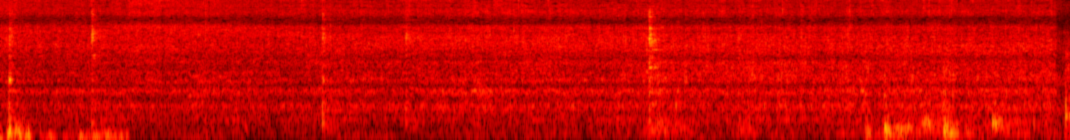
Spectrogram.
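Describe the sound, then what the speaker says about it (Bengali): Grated tomato puree sautés in a pan, a steady close sizzle and hiss with occasional scrapes and taps of stirring, continuous throughout with no speech. "বড় সাইজের টমেটো গ্রেটারে ঘষে পিউরিটা বানানো হয়েছে ভালো করে এটা কষিয়ে নিতে হবে"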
